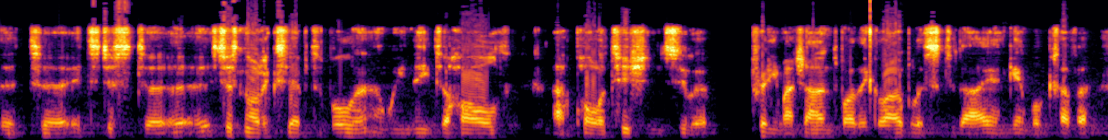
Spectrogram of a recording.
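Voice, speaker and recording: Speaking fairly quickly, this man has an Australian accent. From east coast of Australia. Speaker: political commentator. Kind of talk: interview conversation. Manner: halting, many repetitions and fillers.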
